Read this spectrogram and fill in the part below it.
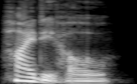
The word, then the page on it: hidey hole: British English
